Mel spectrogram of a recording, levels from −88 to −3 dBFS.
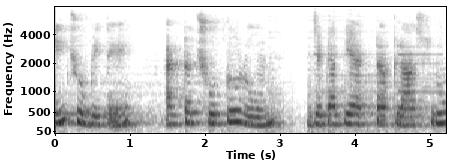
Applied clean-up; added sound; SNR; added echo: neural separator model SepFormer DNS4.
